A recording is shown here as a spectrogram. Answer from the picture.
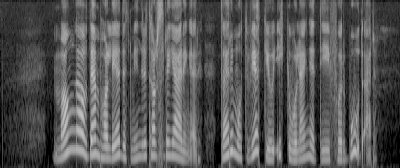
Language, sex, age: Norwegian, female, 53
